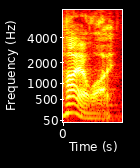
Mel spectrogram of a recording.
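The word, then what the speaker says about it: Jai-Alai: Is that the Hi-Li? Yeah, it's the Hi-Li. Oh, the Hi-Li. Like the game, Hi-Li.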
